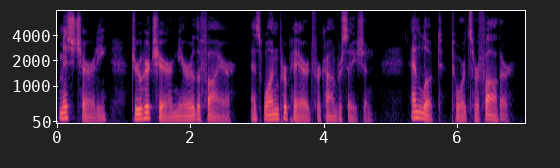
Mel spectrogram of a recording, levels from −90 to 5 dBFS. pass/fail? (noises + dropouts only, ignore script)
pass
